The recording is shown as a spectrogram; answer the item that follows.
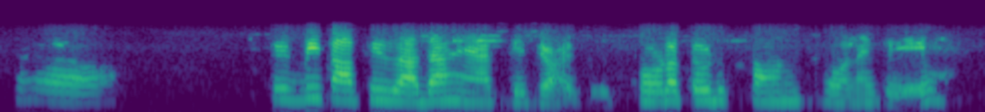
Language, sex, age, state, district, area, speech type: Urdu, female, 18-30, Uttar Pradesh, Aligarh, urban, conversation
